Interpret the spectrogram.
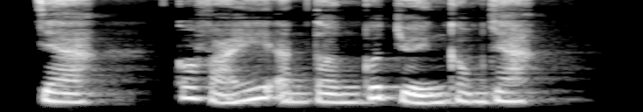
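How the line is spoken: Muttering. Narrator (Vietnamese): Miệng bà lẩm bẩm

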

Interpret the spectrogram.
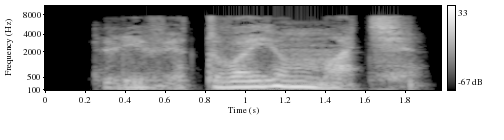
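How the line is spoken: Hoarse rasp amid kisses. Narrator (Russian): прохрипел под ее поцелуями

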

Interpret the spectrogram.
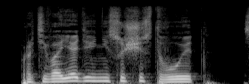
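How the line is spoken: Calm reply. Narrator (Russian): спокойно ответила Ирина

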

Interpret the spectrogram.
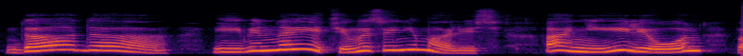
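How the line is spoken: Exclaiming. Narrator (Russian): воскликнула я

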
